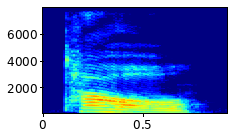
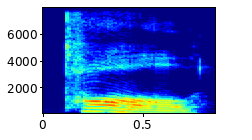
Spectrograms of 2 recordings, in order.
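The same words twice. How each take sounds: First: It ends with an O-like vowel sound. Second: It ends with a dark L sound. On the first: The speaker calls it wrong. "the substituted O sound" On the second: The speaker calls it right. "with the correct dark L"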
